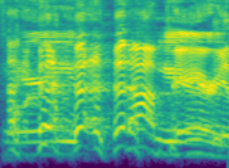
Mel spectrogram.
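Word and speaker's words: Pearry: Perry, like a fruit.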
